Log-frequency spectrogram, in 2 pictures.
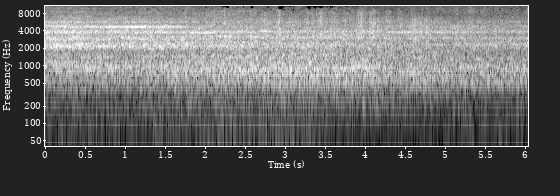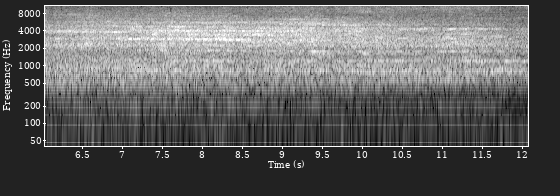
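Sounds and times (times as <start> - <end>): train wheels rushing on rails: 0.0 - 12.0.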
